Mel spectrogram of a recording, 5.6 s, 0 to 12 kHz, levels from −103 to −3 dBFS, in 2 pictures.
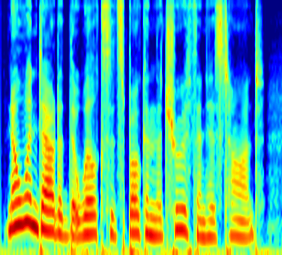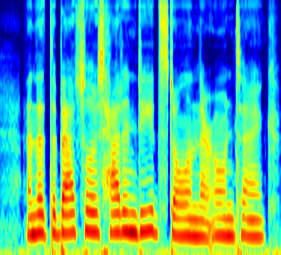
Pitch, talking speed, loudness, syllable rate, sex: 205 Hz, 235 wpm, -18 LUFS, 5.9 syllables/s, female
